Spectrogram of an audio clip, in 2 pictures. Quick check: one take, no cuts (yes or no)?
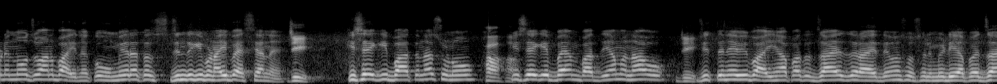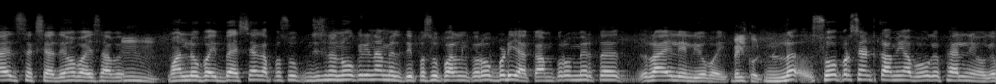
yes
